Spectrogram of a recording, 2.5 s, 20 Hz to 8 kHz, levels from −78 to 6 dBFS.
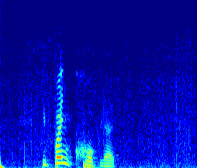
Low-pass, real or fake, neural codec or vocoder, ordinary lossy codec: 7.2 kHz; real; none; Opus, 24 kbps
